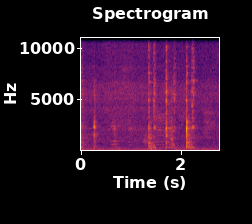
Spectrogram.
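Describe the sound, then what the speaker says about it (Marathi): Onion frying in a pan while being stirred, a low steady sizzle with a few sharp spatula scrapes and taps against the metal, close and quiet. "कांदा ब्राऊन होऊपर्यंत थोडा भाजून घ्यायचा"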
